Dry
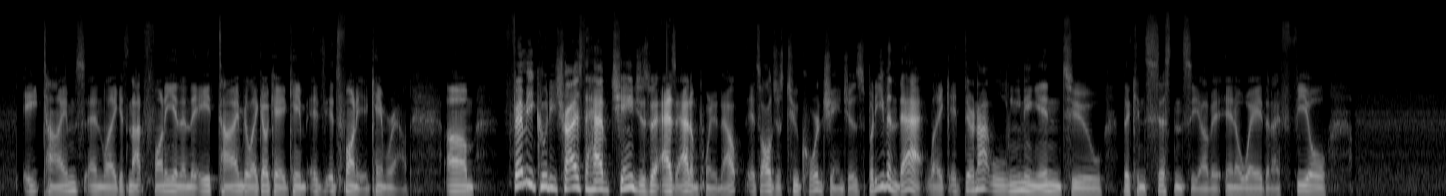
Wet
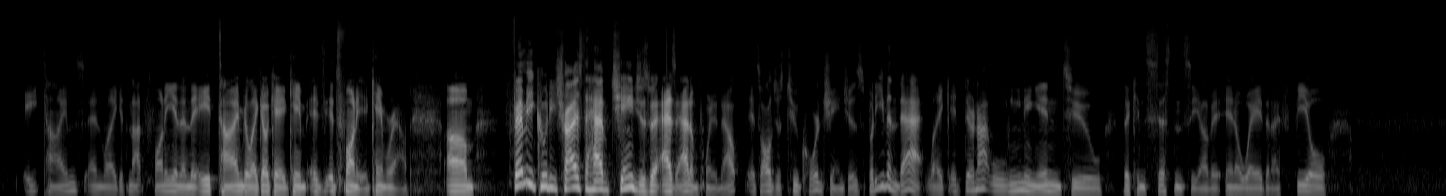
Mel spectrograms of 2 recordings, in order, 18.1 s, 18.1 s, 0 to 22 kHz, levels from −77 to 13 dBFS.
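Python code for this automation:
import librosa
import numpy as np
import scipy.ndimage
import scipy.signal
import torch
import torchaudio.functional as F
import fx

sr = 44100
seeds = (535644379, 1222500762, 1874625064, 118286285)

y = fx.gain(x, sr, db=fx.line((1.67, -15.5), (2.57, -3.5), (8.14, -3.5), (9.01, -11.0)))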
